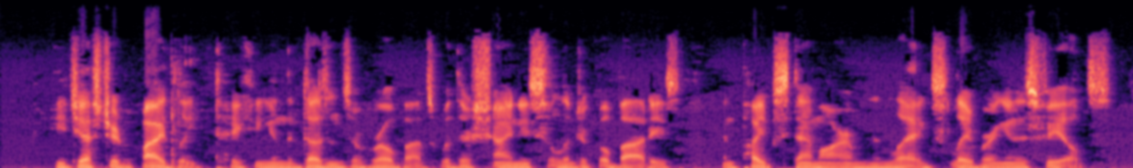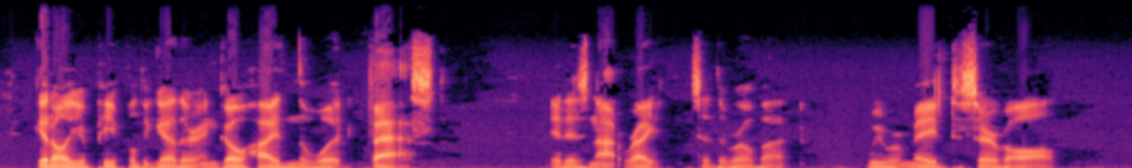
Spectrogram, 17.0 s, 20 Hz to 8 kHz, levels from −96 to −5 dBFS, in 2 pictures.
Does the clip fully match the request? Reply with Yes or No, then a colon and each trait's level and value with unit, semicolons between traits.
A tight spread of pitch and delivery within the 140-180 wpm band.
Yes: narrow, 1.8 semitones; average, 170 wpm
